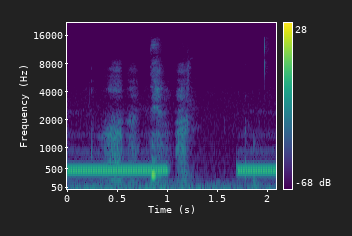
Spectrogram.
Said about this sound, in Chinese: 你怎么可以给他打电话？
